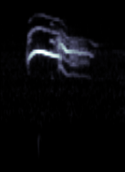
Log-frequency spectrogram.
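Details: Wild buzzard giving its plaintive cry, a sharp-onset whistle that lifts and then droops gradually, turning rasping toward the end, roughly one second in all. Light background hiss.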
